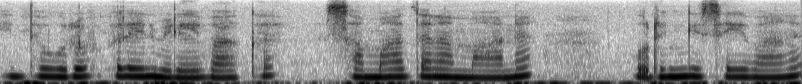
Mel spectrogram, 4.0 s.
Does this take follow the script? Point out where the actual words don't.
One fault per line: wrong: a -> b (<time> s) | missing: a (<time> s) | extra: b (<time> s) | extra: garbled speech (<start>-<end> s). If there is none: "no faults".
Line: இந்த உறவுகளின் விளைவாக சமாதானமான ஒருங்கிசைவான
no faults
